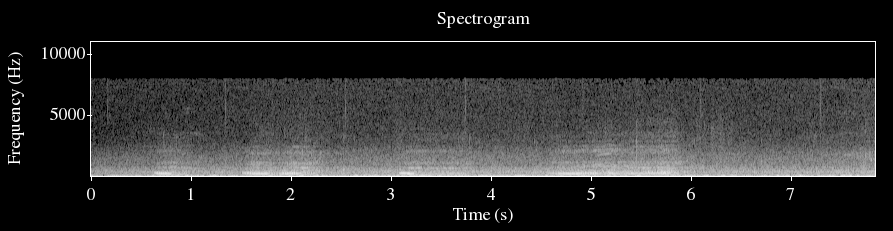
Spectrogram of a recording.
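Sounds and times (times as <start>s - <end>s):
continuous low rumbling noise: 0.0s - 7.7s
mammal giving deep throaty guttural calls in Katmai Alaska: 0.6s - 6.2s.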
